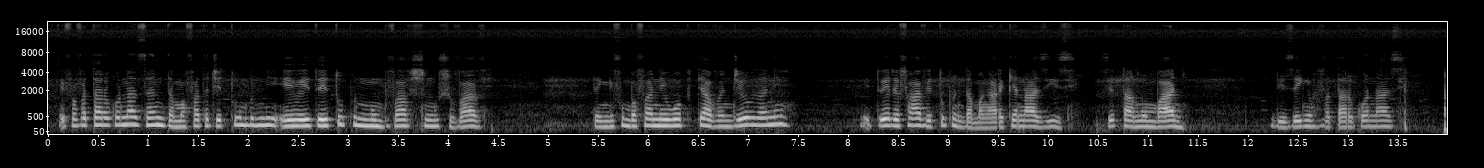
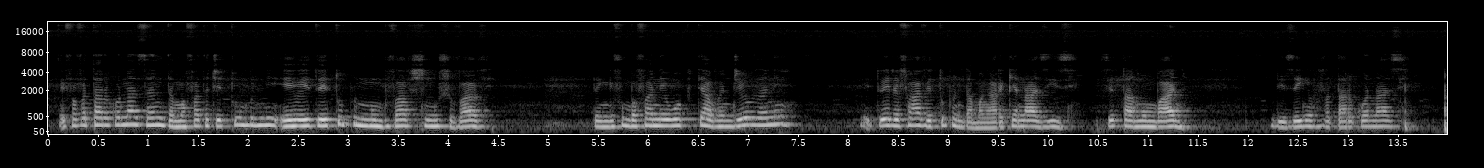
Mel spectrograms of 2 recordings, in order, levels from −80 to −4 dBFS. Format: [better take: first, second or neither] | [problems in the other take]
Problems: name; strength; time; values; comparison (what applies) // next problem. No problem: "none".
first | room echo; dies away in 0.3 s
